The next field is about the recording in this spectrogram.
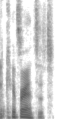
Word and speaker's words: Kay Francis: Is it just me or does Kay Francis, am I saying that right? – Yeah, Kay Francis.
